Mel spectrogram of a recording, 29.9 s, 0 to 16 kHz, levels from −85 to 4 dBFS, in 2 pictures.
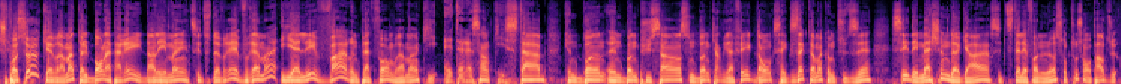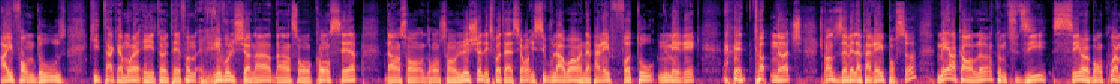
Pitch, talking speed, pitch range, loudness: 115 Hz, 220 wpm, 105-130 Hz, -13 LUFS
